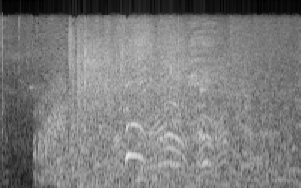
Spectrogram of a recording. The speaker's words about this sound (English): That sounded close. It certainly did. Fire! It must have been the lightning.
